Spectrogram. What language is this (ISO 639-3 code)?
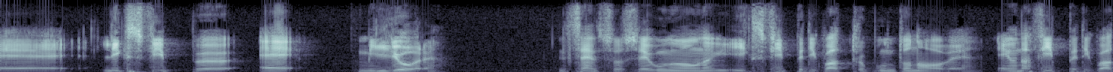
ita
